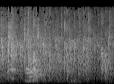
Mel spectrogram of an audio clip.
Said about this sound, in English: So a round of applause for that, please.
